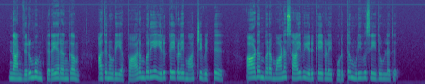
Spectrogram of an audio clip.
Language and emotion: Tamil, sad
